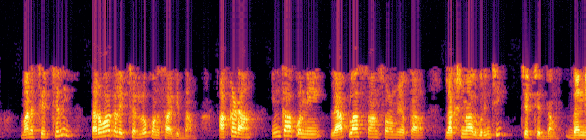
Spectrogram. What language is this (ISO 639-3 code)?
tel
